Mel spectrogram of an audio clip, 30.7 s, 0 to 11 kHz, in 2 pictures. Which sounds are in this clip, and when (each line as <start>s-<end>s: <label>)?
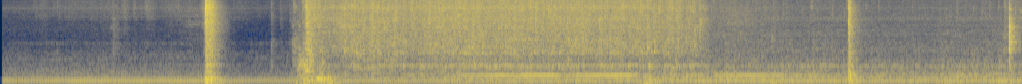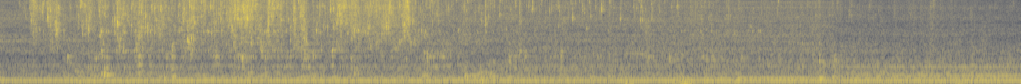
4.3s-12.0s: toilet flushing
15.0s-28.9s: running water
